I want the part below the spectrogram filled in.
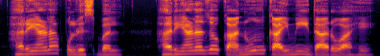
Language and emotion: Sindhi, neutral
